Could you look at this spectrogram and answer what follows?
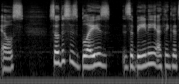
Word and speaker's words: Zabini: the movies and shit, I would pronounce it as Zambini, like Zambine, not E-I. Whoops.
